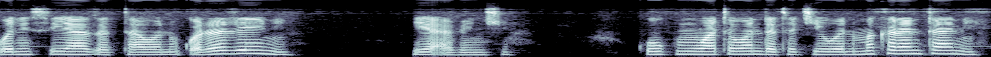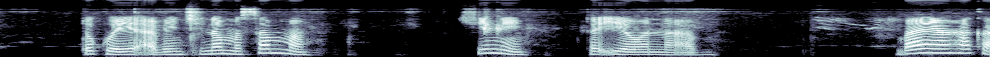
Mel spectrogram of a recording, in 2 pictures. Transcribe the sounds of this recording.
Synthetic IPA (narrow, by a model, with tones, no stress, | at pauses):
wɐ˦ni˦sɪ˦jaː˦zɐ˨tːaː˦wɐ˦ni˦kʷʼɐ̰˨ɽɐ˦ɽːeː˦neː˨ | je˦ʔa̰˨bɪ˦nt͡ʃi˦ | kʷoː˦kʷʊ˦ma˦wɐ˦ta˦wɐ˦nda˨ta˦d͡ʒeː˦wɐ˦ni˦mɐ˦kɐ˦ɾɐ˦ntaː˦neː˨ | ta˦kʷo˨jḛ˦ʔa̰˨bɪ˦nt͡ʃi˦nɐ˦mʊ˨sɐ˦mːɐ˨ŋ | ʃiː˦neː˨ | ta˦ʔɪ̰˦ja˨wɐ˦nːɐ˨ŋʔa̰˨bu˨ | baː˦jɐ˦ŋɦa˦ka˨ʔ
